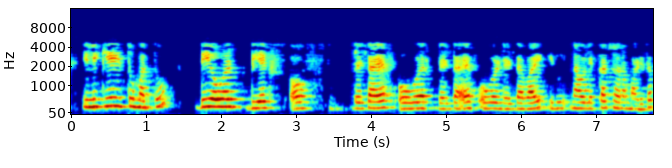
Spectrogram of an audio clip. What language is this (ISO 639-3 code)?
kan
